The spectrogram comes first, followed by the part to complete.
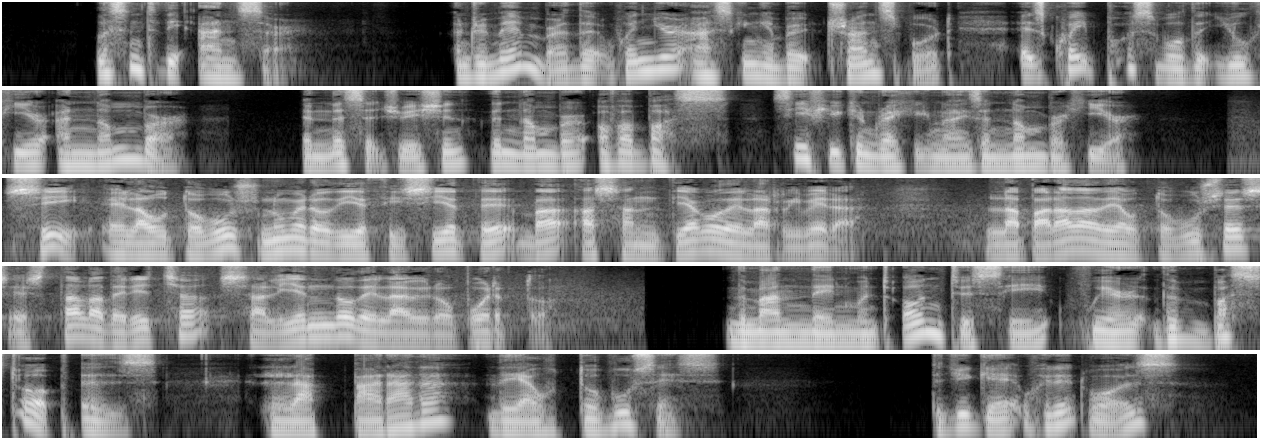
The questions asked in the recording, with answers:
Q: Did you get where it was?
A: Está a la derecha. It's on the right.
